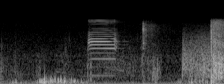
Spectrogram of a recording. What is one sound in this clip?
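A shot timer beeps sharply.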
